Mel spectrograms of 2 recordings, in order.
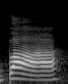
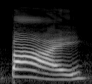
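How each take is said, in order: First: It is said with a flat, long Southern vowel. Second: It is said with a plain two-part vowel. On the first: "This is very southern" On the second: "instead of saying buy"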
